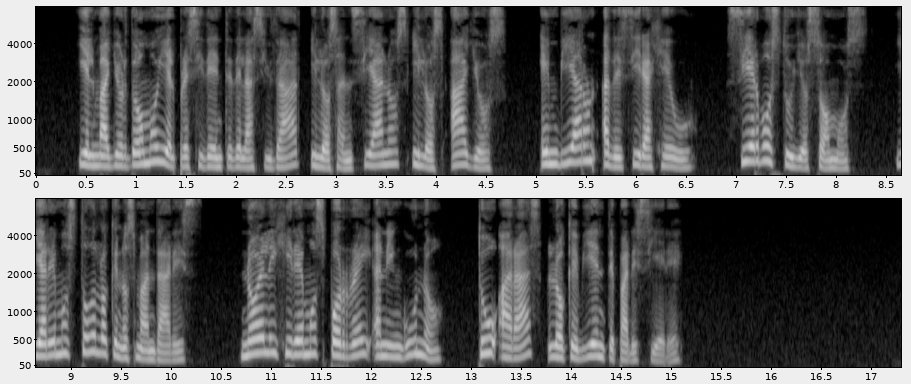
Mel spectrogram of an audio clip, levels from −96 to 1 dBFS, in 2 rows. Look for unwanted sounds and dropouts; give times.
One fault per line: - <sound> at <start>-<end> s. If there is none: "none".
none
